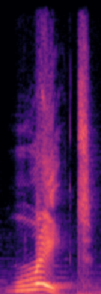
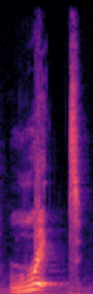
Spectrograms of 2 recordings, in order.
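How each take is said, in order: First: The vowel is a long 'ay' sound. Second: The vowel is a short 'i' sound. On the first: "normally when you have R A T E, the sound would be rate" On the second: "Remember the it"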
